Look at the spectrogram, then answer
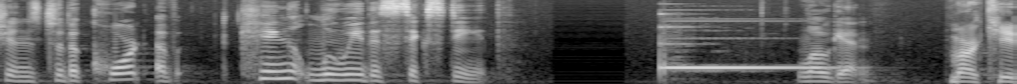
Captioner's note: bell dings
